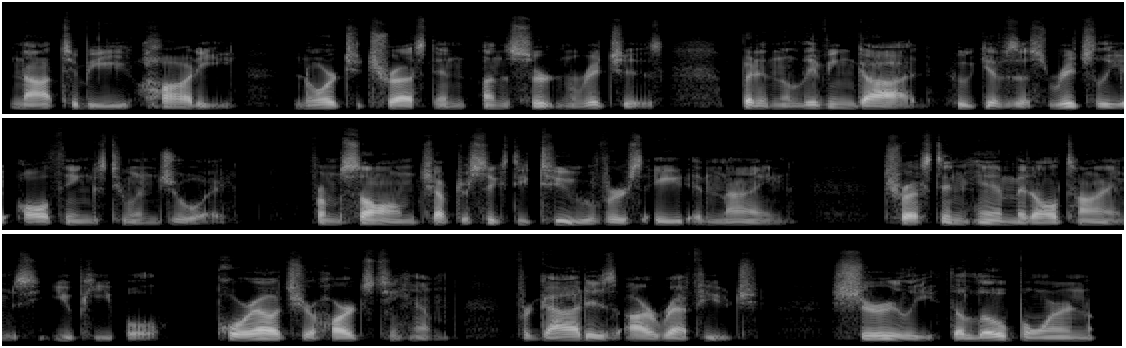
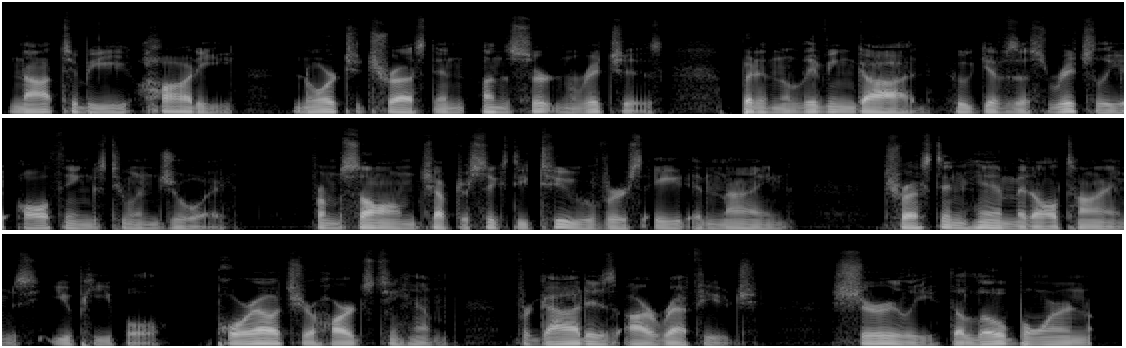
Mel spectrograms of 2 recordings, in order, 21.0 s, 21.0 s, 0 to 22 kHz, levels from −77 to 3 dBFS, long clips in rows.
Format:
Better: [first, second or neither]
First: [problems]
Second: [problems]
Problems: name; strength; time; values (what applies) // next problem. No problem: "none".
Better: second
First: thin; somewhat; fading below 300 Hz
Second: none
